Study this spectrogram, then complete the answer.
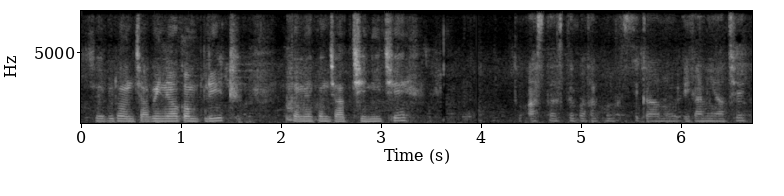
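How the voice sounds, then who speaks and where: A man's voice: on the high side, a bit bright, a little hiss or hum. A young man hosting a prank vlog, chatting casually and slipping English phrases into his speech. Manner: rapid, mixes English phrases into Bengali. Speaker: vlogger host.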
